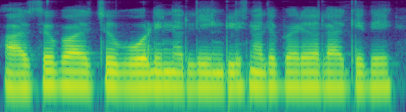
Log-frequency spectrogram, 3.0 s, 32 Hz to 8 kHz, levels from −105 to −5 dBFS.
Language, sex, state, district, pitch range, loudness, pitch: Kannada, male, Karnataka, Bidar, 110-115 Hz, -17 LUFS, 115 Hz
